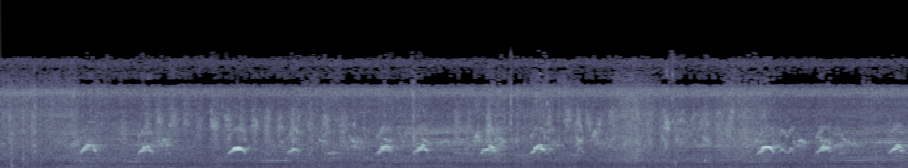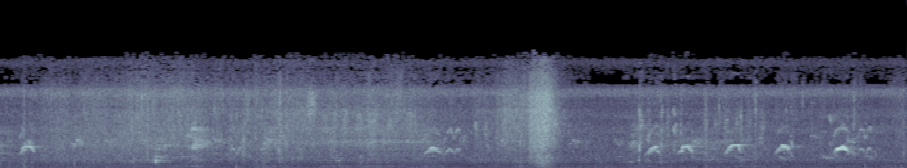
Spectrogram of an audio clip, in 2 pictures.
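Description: A small bird chirping over and over in short, high, upswept calls, often one or two a second with pauses between runs, over a steady background hiss. A brief rush of noise comes about eighteen seconds in.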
